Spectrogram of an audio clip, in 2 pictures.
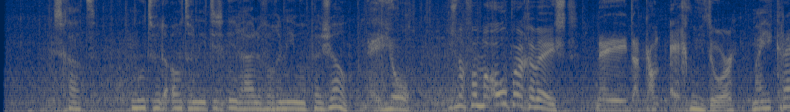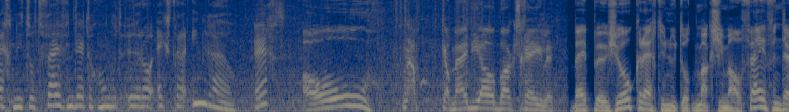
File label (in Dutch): voice in commercial; voor Peugeot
